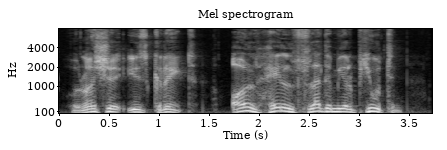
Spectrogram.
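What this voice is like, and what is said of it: Silly put-on Russian accent. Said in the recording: “I, Chris Hewitt, am very silly man with very silly accent.”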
